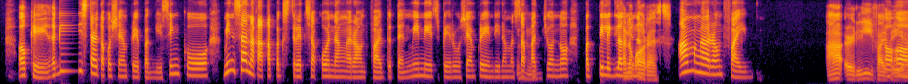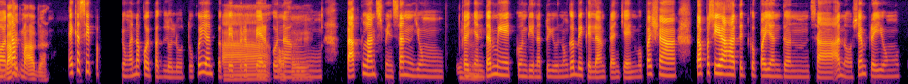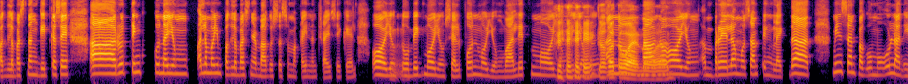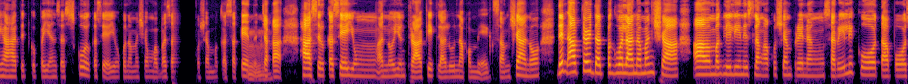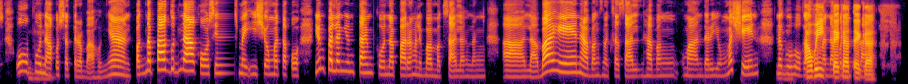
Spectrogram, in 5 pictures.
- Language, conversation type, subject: Filipino, advice, Paano ko mababalanse ang personal na oras at mga responsibilidad sa pamilya?
- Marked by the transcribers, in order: distorted speech; other background noise; chuckle; in English: "something like that"; tapping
